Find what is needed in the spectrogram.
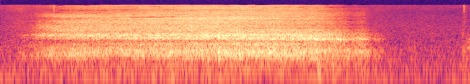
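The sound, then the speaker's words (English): A single deep breath in through the mouth makes a steady, airy rush that lasts well over a second, then stops abruptly, heard alone and fairly soft. “Take a deep breath in”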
